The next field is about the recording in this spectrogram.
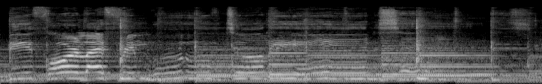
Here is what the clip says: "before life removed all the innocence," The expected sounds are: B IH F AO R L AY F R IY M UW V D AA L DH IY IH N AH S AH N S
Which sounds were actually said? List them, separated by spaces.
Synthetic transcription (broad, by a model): B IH F AO R L AY F R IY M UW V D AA N DH IY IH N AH S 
